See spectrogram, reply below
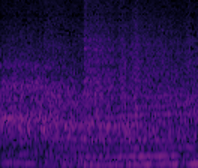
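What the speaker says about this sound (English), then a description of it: "Oh, bit of tyre squeal there." Tyre squeal and engine whine from a racing video game car, a steady mid-loud mechanical drone with sustained tonal squealing bands running throughout.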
